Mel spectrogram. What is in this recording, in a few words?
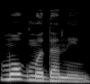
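"могмӧданін", Komi, female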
